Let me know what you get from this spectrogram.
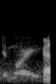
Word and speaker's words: DeMaurice: Is that his name? Am I saying it right? DeMaurice? – Yeah, DeMaurice.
